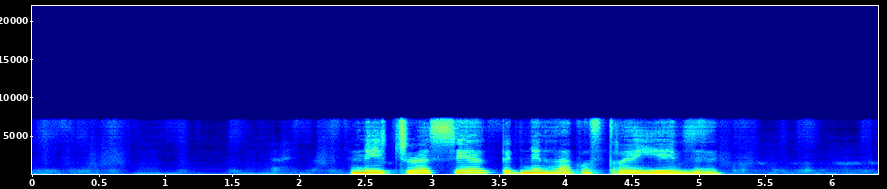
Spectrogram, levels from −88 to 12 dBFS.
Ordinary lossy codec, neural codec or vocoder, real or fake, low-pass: none; codec, 16 kHz, 0.5 kbps, FreqCodec, larger model; fake; 7.2 kHz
